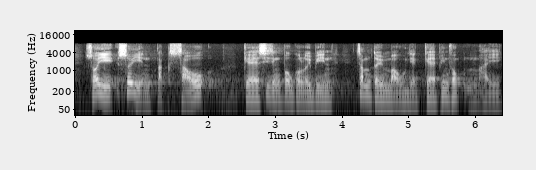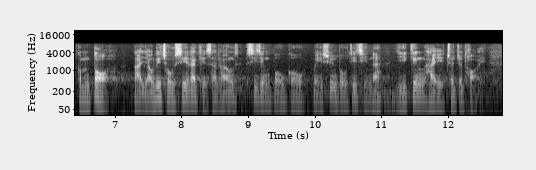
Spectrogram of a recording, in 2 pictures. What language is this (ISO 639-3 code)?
yue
